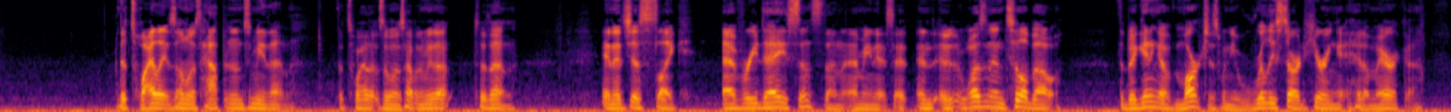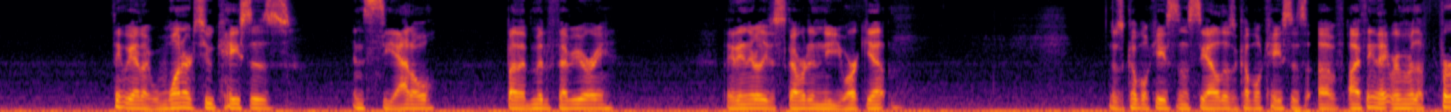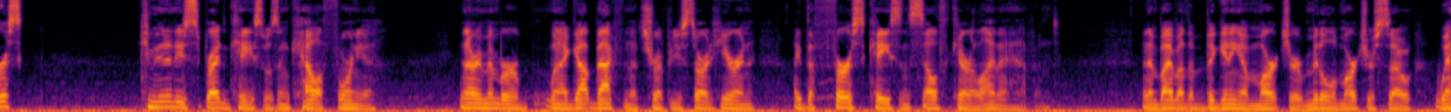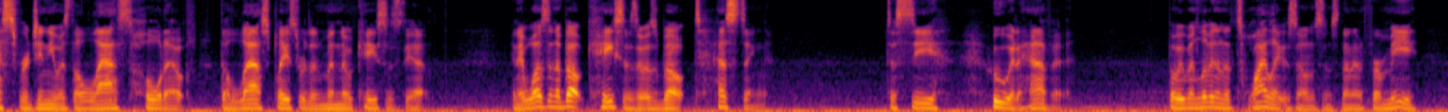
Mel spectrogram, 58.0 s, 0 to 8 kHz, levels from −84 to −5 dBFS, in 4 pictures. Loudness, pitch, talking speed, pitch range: -26 LUFS, 115 Hz, 180 wpm, 105-120 Hz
